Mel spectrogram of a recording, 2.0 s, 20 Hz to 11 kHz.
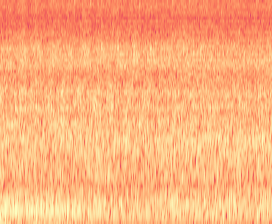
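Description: BMW E46 with a swapped-in 3.0 engine running at idle, a steady, even drone heard up close with no talking.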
